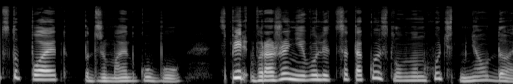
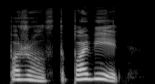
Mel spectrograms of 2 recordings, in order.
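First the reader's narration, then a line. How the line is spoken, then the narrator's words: Breaking into whisper. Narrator (Russian): срываюсь на шепот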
